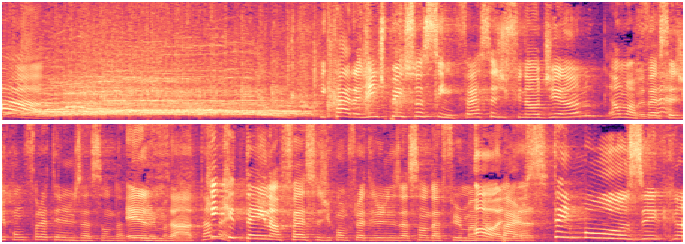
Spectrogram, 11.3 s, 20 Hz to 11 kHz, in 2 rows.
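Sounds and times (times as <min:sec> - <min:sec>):
live crowd shouting and cheering with whoops: 0:00.0 - 0:02.8
speech: 0:02.8 - 0:11.3.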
